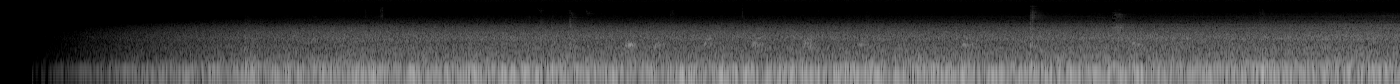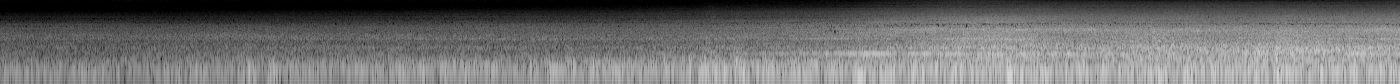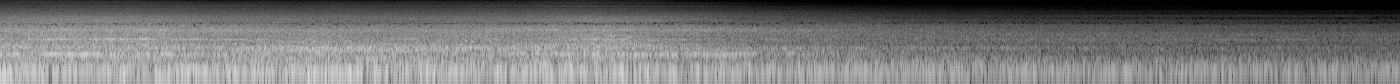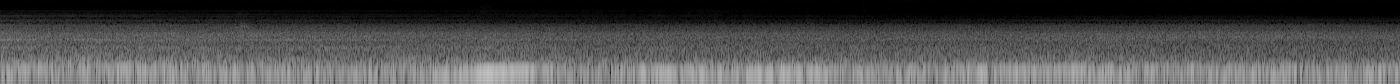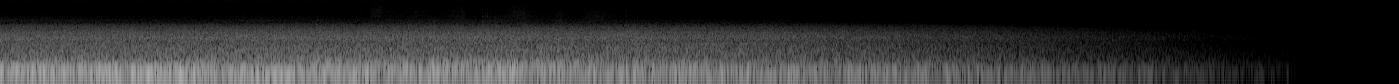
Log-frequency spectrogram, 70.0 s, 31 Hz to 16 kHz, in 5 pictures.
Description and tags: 897e AB quiet train passing 16 15 22-02-27 MixPre-515
This is a stereo recording of a quiet modern train passing.
The recording position was below the tracks, as the tracks were on the embankment.
897e AB KRAKÓW quiet train passing 16_15 22-02-27 MixPre-515
modern-train, tracks, railroad, train, quiet-train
